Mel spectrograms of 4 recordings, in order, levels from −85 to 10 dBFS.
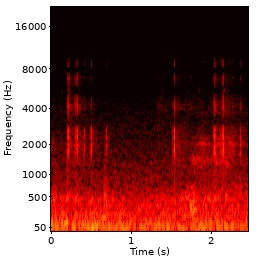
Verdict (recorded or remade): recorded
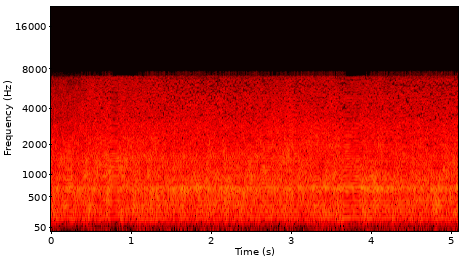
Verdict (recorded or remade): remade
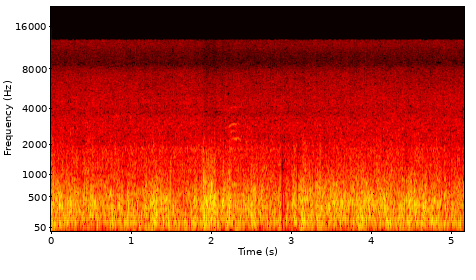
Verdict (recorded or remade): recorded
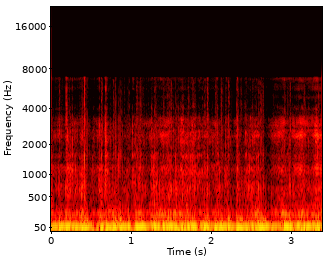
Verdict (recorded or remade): recorded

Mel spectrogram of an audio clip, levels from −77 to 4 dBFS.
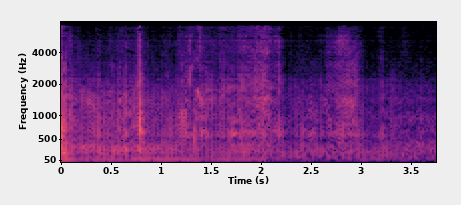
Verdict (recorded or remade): remade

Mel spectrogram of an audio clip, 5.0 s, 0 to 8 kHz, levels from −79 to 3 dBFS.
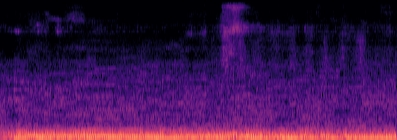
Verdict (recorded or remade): remade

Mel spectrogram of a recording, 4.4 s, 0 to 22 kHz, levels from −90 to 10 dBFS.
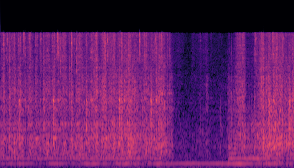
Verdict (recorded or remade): recorded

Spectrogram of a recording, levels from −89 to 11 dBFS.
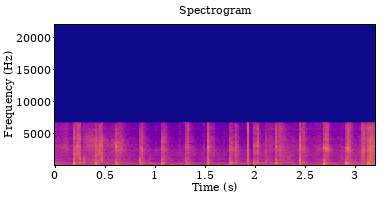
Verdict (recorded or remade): remade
